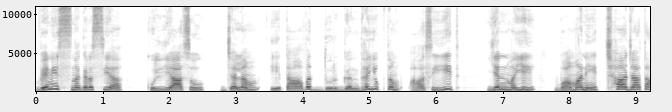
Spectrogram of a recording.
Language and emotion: Sanskrit, disgusted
